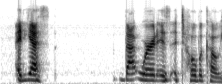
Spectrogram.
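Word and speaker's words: Etobicoke: yes that word is a toico you don't pronounce the k you don't pronounce the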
